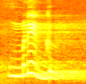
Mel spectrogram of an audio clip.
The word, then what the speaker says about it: मृग: फिर है मृग, किसका पिक्चर है ये, मृग, तो मृग कैसे लिखेंगे, म के नीचे मृग।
